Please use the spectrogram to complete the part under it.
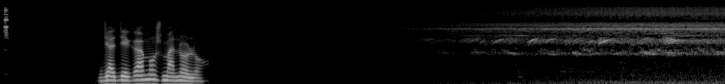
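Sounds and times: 
speech: 1.0 - 2.1
coquí frogs chirping at night: 3.7 - 7.2
high buzz of crickets at night: 3.7 - 7.2.

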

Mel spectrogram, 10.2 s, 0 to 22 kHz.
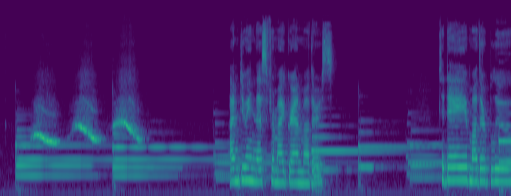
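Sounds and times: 
person whistling swooping notes: 0.6 - 3.0
speech: 4.6 - 6.7, 8.8 - 10.2.

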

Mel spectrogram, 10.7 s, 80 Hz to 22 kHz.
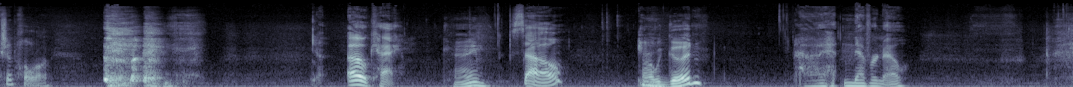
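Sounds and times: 
speech: 0.0 - 2.1, 3.1 - 5.7, 6.4 - 7.1, 8.0 - 9.1
single harsh throaty cough: 1.0 - 2.1.

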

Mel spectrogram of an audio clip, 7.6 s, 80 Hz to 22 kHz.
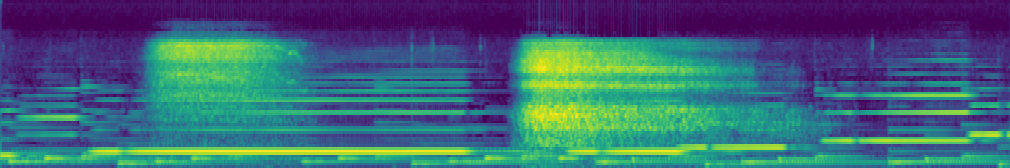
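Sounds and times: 
steady soft musical drone: 0.0 - 7.5
deep breaths in through the nose and out through the mouth: 1.1 - 2.4, 3.8 - 6.2.

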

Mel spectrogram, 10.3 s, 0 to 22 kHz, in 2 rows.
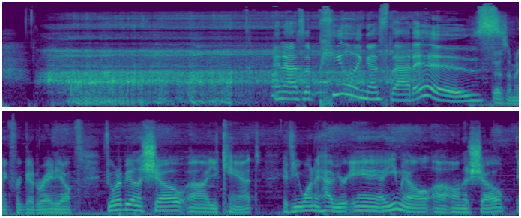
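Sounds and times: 
voice imitating a droning studio air conditioner: 0.6 - 5.0
speech: 2.8 - 10.3.

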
